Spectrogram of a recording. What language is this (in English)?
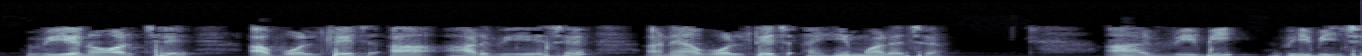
Gujarati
